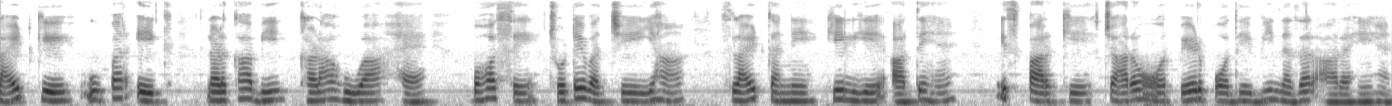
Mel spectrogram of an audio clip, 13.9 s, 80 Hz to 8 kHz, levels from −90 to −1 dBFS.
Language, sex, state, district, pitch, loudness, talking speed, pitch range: Hindi, female, Uttar Pradesh, Jyotiba Phule Nagar, 185 Hz, -30 LUFS, 135 wpm, 180-200 Hz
